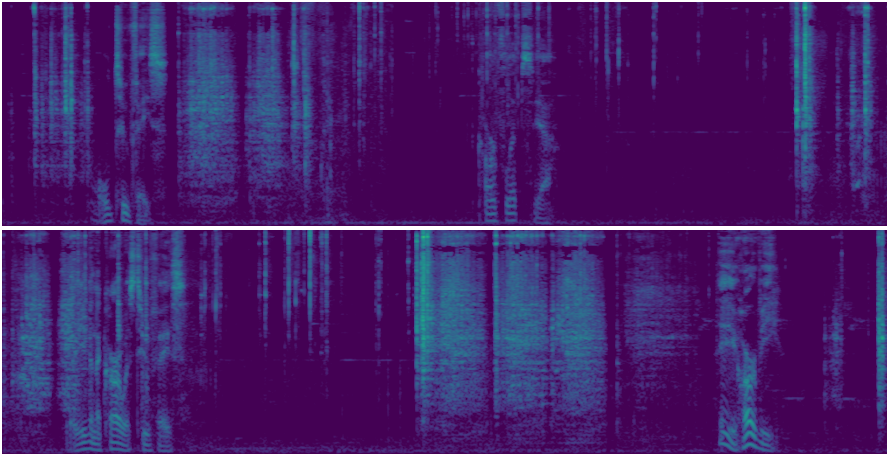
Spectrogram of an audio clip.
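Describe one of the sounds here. Small toy cars click and clatter as they are set down on a hard surface.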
